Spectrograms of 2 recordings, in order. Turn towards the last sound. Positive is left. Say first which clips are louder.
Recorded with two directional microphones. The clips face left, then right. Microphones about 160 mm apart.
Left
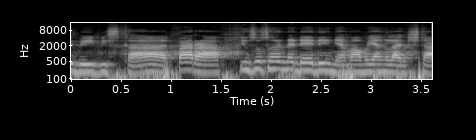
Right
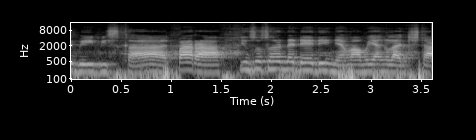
# left 3 dB
turn(degrees=25)  # may be behind; listen again after turning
